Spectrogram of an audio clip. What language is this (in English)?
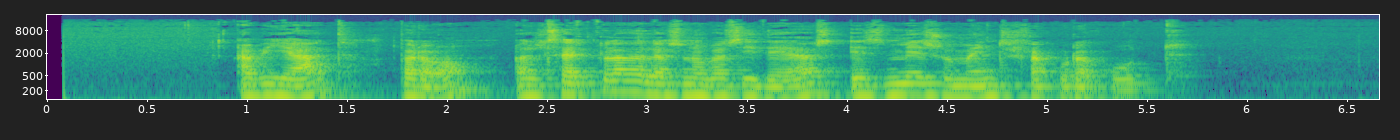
Catalan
